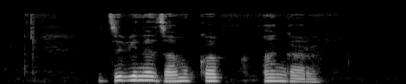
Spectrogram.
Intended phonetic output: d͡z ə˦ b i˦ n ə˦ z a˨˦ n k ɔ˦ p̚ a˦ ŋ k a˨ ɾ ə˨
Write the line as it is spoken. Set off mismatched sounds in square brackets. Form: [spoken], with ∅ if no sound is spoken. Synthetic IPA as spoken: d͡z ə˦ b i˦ n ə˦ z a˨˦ [m] k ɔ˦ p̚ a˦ ŋ [ɡ] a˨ ɾ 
